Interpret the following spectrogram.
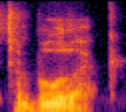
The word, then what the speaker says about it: Tabaliko: He means tabulik. Tabulik. Like it is illegal or immoral to lick. Tabulik.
